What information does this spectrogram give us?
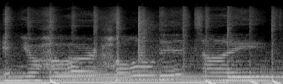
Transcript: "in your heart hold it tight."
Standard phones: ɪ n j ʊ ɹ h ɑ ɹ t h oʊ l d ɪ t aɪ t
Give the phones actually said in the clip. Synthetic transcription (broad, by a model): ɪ n j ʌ ɹ h ɑ ɹ t h oʊ l d ɪ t aɪ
